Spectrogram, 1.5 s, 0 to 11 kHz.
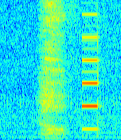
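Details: Windows 98 build PC with a completely dead CMOS battery, CPU reseated twice, on power-up: a soft electrical pop, then one short clean beep. This is a normal POST, and it goes into BIOS setup.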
